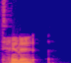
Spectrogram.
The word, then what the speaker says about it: Tenet: So I was calling it, it's spelled T-E-N-E-T, which is actually pronounced Tenet. Tenet. Okay. I think it's how you're supposed to say it. – Okay. – I was saying it like Tenet without the N, like Tenet, but it's Tenet.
